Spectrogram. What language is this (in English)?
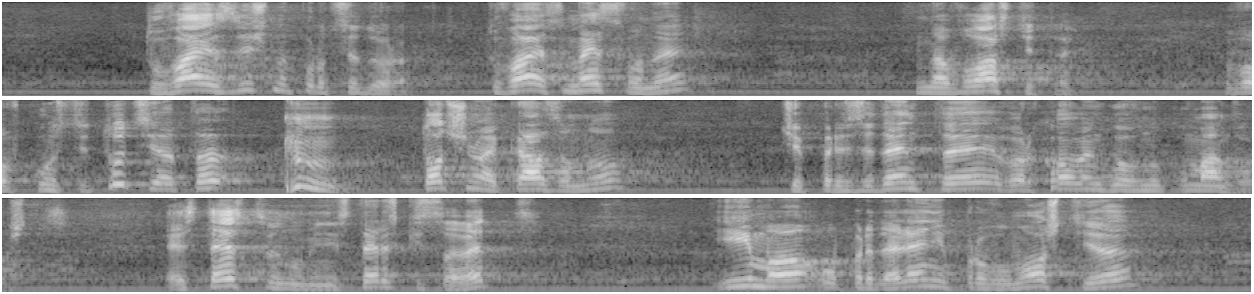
Bulgarian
